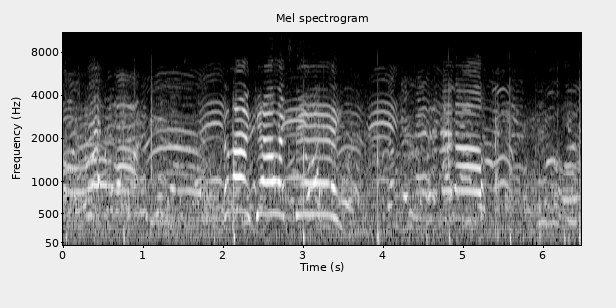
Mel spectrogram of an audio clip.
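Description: Several high-pitched voices shouting and calling out across an open soccer field during play, unintelligible and overlapping, with a few sharp knocks among them.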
